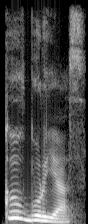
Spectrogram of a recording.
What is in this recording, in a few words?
"кывбуръяс", Komi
